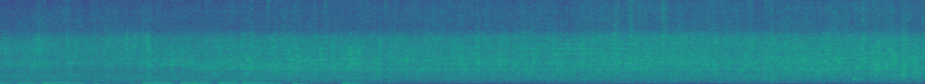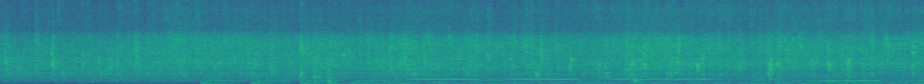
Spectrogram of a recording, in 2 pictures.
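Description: Flour-dusted pork loin slices sizzling in oil in a wok over low heat. The crackle grows slightly louder as more slices are laid in.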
